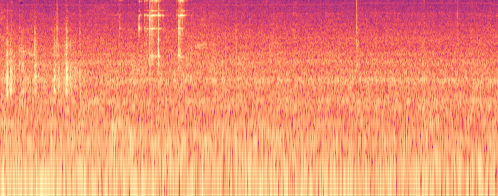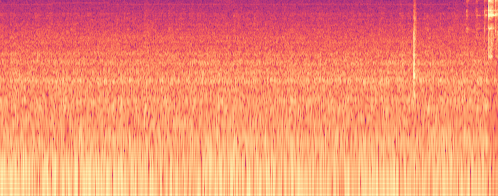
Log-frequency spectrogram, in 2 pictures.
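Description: A few small metallic clicks and taps as brass lock parts are handled, two or three about a second in and a sharper one near the end, over steady faint background noise.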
